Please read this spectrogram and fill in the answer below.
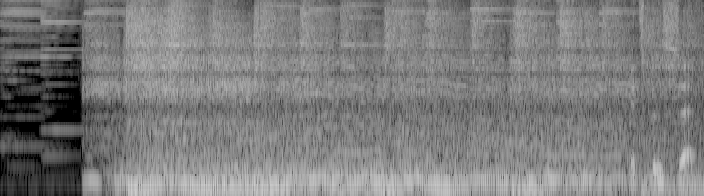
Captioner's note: heavy metal music; engine roars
